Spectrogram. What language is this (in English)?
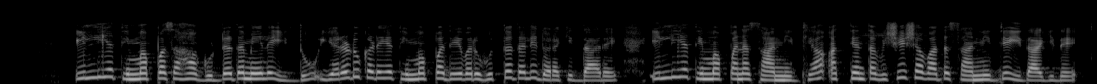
Kannada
